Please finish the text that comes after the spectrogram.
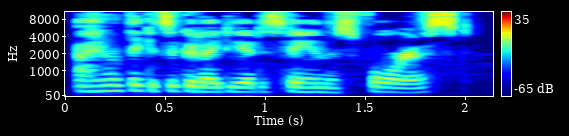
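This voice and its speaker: A woman's voice: lowish voice, steady tone, very fast, a little mellow, breathy edge. A woman voicing a serious, guarded, bookish young female unicorn pony in cartoon game dialogue, expressively. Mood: guarded, subdued. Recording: background music under the voice.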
